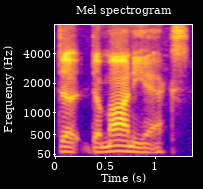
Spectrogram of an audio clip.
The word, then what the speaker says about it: Demoniacs: it I was like it's like maniacs but demon demoniacs okay now that you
